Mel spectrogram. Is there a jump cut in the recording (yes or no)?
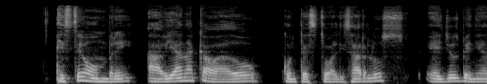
yes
